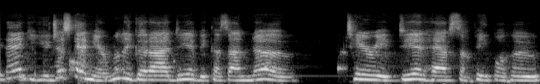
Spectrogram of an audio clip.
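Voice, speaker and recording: A woman speaks with a South Carolina accent at a medium pitch. Her pace is moderate and her pitch varies in an ordinary way. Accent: Southern US (South Carolina). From US South, South Carolina. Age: 60s. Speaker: pet owner participant. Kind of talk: casual group call chat.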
